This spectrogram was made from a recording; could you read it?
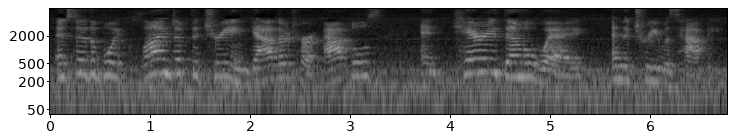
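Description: A middle-aged woman reading a children's storybook aloud with deliberate, expressive phrasing. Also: fairly high pitch. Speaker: volunteer story reader. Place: indoor sitting room with leather sofa. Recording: roomy, distant mic, faint noise.

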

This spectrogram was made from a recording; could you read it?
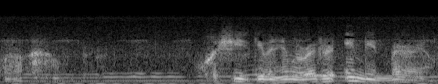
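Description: An American actor playing an earnest, simple western deputy with a folksy rural drawl, hesitant and deferential, in a 1950s radio drama. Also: male voice, medium pitch, lively intonation, moderate pace, close to an everyday voice. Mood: puzzled. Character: simple, earnest male frontier deputy, respectful and bewildered. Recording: very noisy old radio recording.

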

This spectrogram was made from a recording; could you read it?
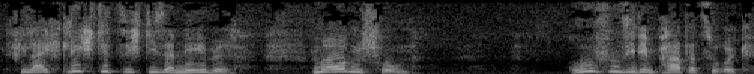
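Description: A woman's voice: fairly high pitch, very animated, normal speed, warm tone, husky. An actress playing a grave, alarmed woman researcher in a radio drama, speaking with brooding, insistent urgency. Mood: dark foreboding. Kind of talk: 1980s German radio drama acting.

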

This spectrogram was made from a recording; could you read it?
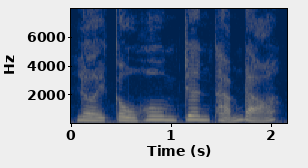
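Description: A woman giving scripted storytelling narration for animated tales. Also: on the high side, a little slow, music in the background.

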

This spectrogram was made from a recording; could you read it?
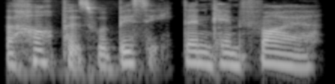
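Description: Wry posh english rpg heroine, husky voice, kinda low, game narration. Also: female voice, fairly even intonation, moderate pace, no room sound, clean studio sound. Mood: measured, wry. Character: posh, wry female fantasy adventurer. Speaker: video game player character. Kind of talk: scripted game narration and character lines.

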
